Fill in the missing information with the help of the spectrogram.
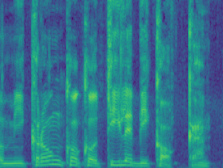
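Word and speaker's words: Microcotyle bicocca: Allora mi dica se lo pronuncio giusto, Microncocotile bicocca? – Sì.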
